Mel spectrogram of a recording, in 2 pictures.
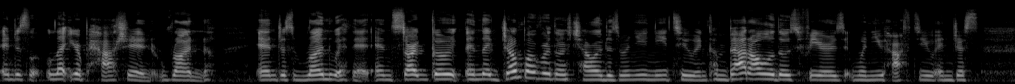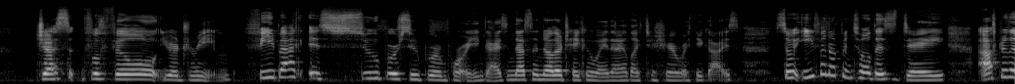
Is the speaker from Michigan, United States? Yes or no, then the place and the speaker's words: no; Ontario, California, United States; now in Los Angeles, United States; my hometown, Ontario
